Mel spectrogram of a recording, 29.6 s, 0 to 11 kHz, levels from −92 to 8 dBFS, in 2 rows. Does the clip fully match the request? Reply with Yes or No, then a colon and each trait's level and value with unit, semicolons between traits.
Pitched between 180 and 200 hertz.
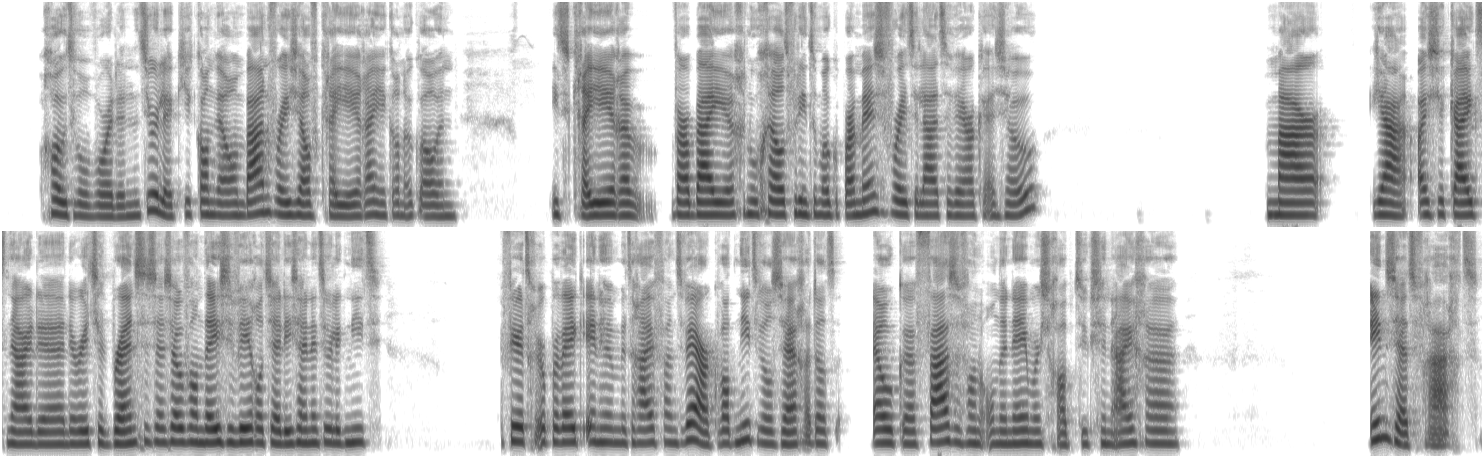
Yes: high, 190 Hz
